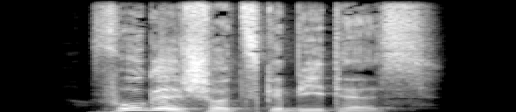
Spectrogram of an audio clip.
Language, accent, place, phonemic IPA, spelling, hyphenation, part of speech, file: German, Germany, Berlin, /ˈfoːɡl̩.ʃʊt͡s.ɡəˌbiːtəs/, Vogelschutzgebietes, Vo‧gel‧schutz‧ge‧bie‧tes, noun, De-Vogelschutzgebietes.ogg
- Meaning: genitive singular of Vogelschutzgebiet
